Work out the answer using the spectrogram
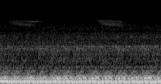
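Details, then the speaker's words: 1991 OBS truck with a cheap Flowmaster-style muffler cut in behind the Y-pipe; it smokes at startup and the owner suspects valve seals. A smooth, even low rumble with a steady beat and no knocks or ticks; fairly quiet, normal running. "I mean it don't sound bad it's pretty quiet actually"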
